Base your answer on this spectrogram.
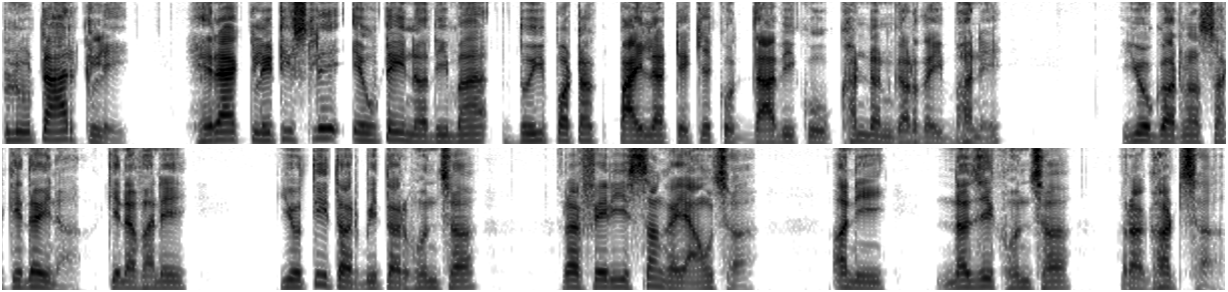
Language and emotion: Nepali, neutral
